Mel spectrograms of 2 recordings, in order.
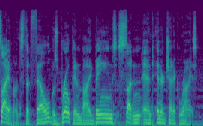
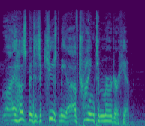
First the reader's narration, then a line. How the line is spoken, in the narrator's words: choked, then went blindly on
